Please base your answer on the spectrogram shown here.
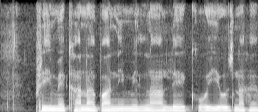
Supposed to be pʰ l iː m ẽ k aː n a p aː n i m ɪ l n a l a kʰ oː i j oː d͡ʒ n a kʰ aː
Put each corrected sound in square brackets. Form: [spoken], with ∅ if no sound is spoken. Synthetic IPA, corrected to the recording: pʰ [ɾ] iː m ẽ [kʰ] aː n a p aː n i m ɪ l n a l [e] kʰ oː i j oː d͡ʒ n a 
